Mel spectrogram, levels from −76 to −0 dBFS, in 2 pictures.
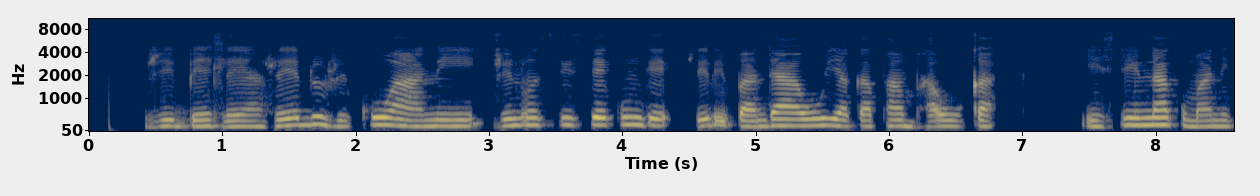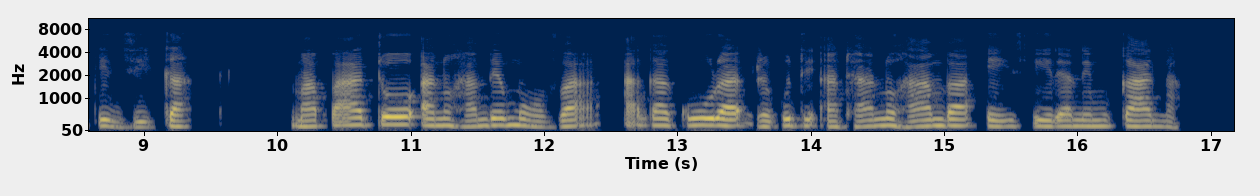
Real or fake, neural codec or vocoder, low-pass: real; none; 7.2 kHz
